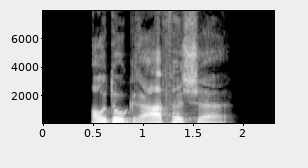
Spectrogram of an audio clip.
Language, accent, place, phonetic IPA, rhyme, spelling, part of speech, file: German, Germany, Berlin, [aʊ̯toˈɡʁaːfɪʃə], -aːfɪʃə, autografische, adjective, De-autografische.ogg
- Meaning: inflection of autografisch: 1. strong/mixed nominative/accusative feminine singular 2. strong nominative/accusative plural 3. weak nominative all-gender singular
